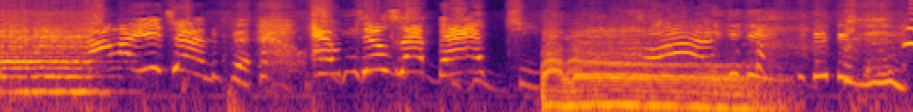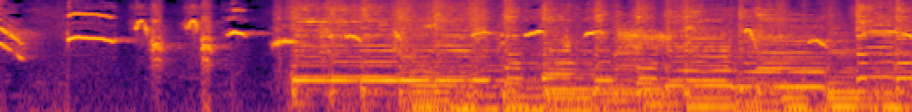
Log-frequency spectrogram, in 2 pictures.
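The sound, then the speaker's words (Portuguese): Bright, warbling birdsong chirps and trills in quick bursts, mixed with the steady strummed and plucked tones of a viola that grows fuller and more continuous toward the end. “Agora é, com essa ilustração, canto dos pássaros, aí completa mais ainda.”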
